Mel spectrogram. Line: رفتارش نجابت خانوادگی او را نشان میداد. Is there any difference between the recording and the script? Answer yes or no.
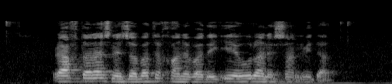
no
